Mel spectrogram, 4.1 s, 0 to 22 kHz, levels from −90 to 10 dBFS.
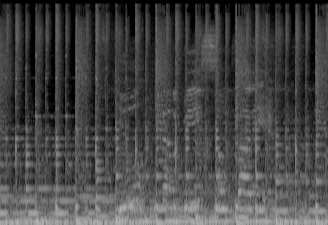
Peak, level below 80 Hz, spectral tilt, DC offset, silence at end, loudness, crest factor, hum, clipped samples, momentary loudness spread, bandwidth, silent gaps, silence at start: -14 dBFS; -30 dBFS; -5.5 dB/octave; 0.1%; 0 s; -28 LUFS; 12 dB; none; under 0.1%; 2 LU; over 20 kHz; none; 0 s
